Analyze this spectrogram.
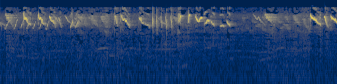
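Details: Javan white-eye training song for caged birds: a dense, high twittering of rapid downslurred and zigzag notes, nearly continuous, with brief dips in the flow.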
